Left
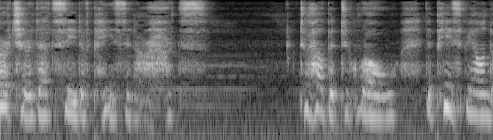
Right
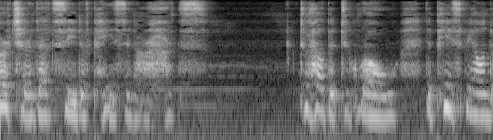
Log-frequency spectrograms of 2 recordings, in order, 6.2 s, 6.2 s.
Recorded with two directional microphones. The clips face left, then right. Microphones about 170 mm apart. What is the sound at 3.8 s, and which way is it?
Speech, 15° right (ahead or behind).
